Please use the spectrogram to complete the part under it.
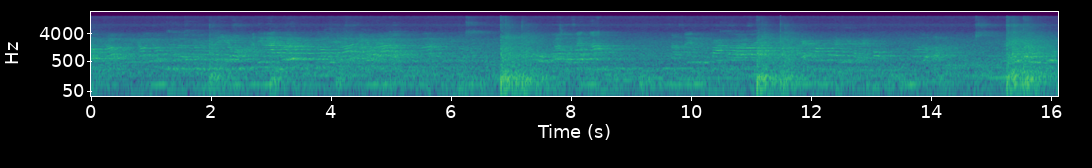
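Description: Men talk and call out nearby.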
